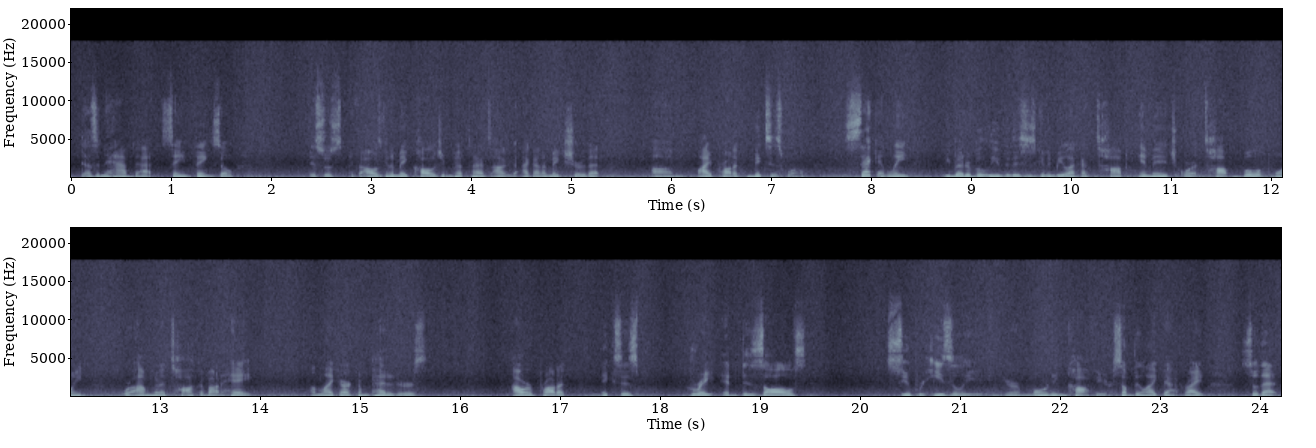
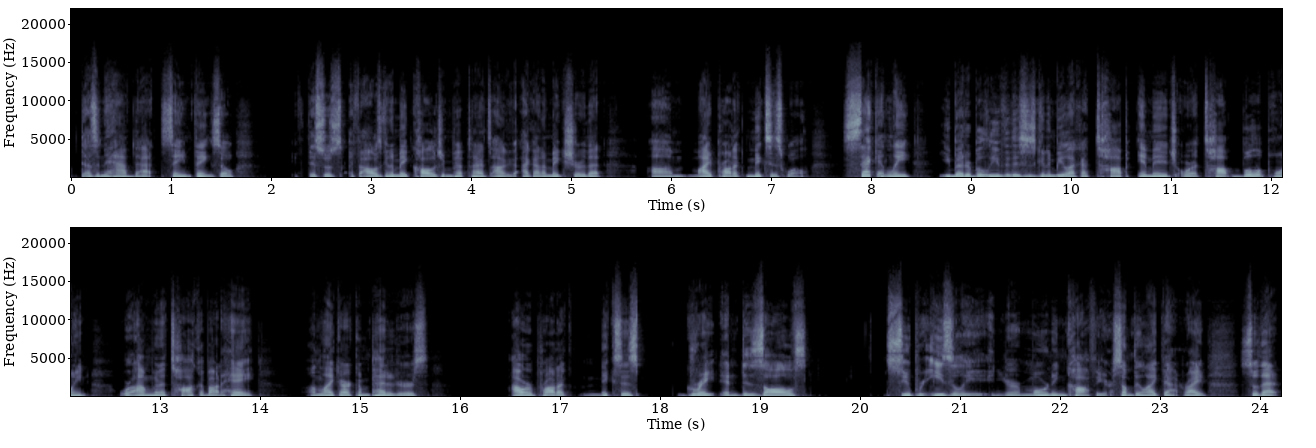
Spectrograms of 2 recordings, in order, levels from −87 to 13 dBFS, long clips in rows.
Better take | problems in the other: second | hiss; noticeable; throughout; 10 dB below the speech

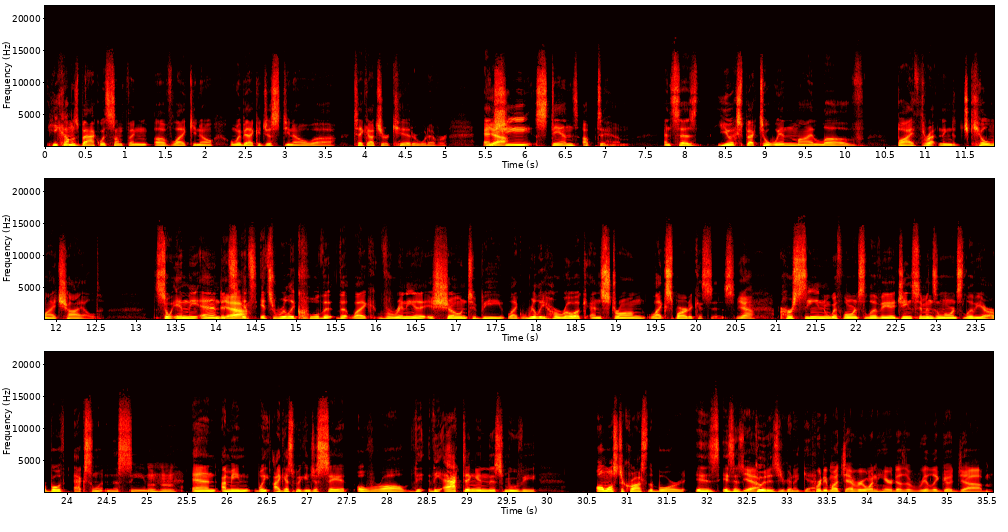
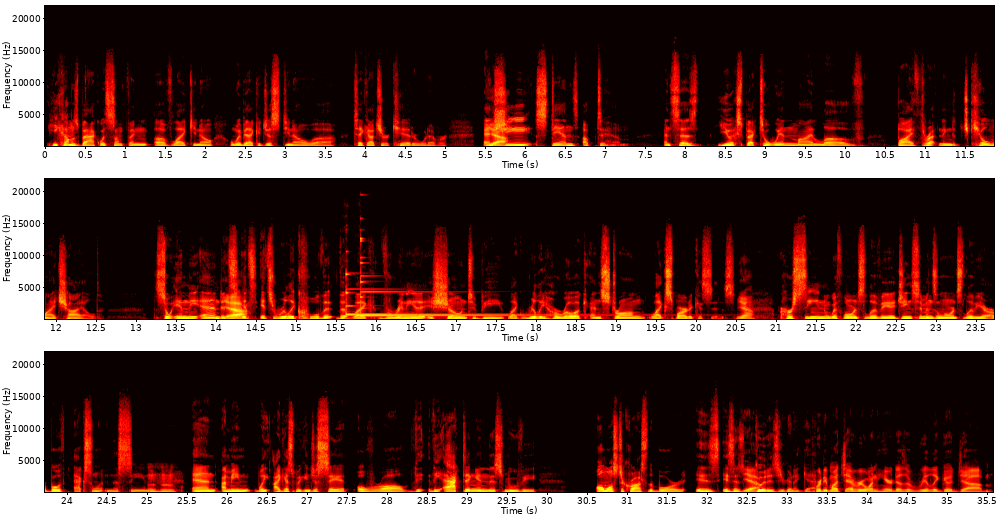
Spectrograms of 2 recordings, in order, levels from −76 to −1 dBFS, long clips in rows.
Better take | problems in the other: first | doorbell; loud; from 16 to 18 s; peak level with the speech

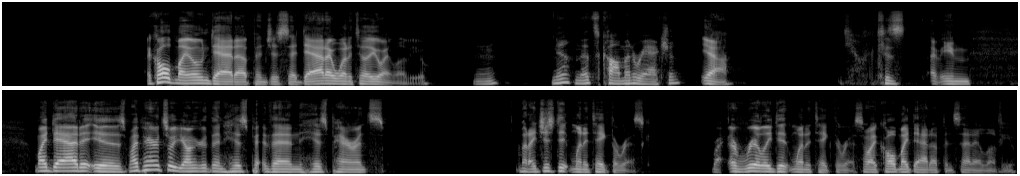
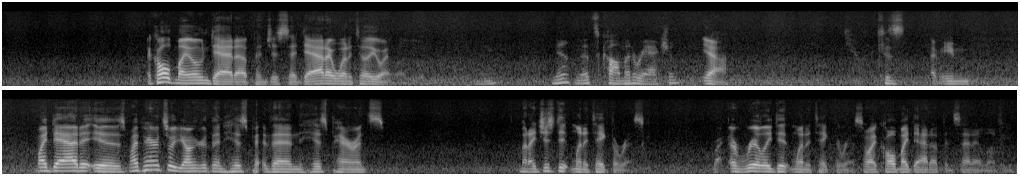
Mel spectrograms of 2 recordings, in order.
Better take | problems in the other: first | hiss; noticeable; throughout; 15 dB below the speech

